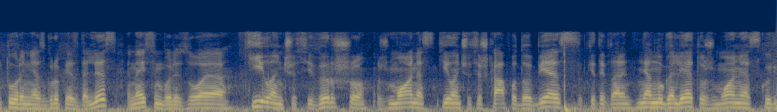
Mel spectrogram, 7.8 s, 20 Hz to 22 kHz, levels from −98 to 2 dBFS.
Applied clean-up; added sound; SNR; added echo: none; Thump, thud; 10 dB; none.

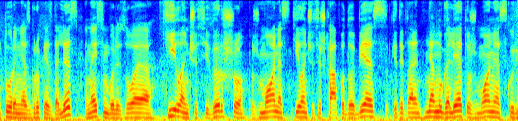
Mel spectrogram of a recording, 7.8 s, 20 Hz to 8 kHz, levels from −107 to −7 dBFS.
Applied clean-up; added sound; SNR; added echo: none; none; none; none.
